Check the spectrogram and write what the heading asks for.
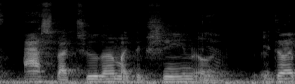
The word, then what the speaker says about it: Shein: I think Shein. Did I pronounce that right? Yeah, that's how I pronounce it. Okay, Yeah, Shein, so Temu.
